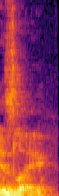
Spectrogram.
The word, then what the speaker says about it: Islay: Which a lot of people, I think when they first encounter Islay, they mispronounce it frequently. Yes. It's not Islay. It's not Islay. Yeah, it's Islay. Islay. Yeah. As in, I love Islay.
